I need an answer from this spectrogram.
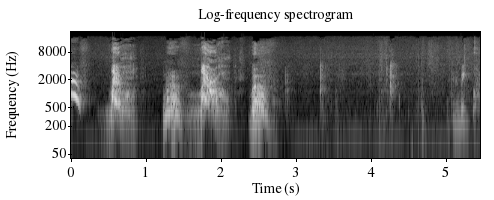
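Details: American Pit Bull Terrier puppy, nine weeks old, trading barks with its owner: several rough, gruff barks in a row, then quieter yips and a man's voice, over a low steady hum.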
